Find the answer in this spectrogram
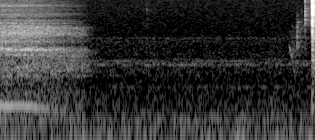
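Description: A woman's soft exhale or sigh between sentences, fading out within the first second, followed by near silence.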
